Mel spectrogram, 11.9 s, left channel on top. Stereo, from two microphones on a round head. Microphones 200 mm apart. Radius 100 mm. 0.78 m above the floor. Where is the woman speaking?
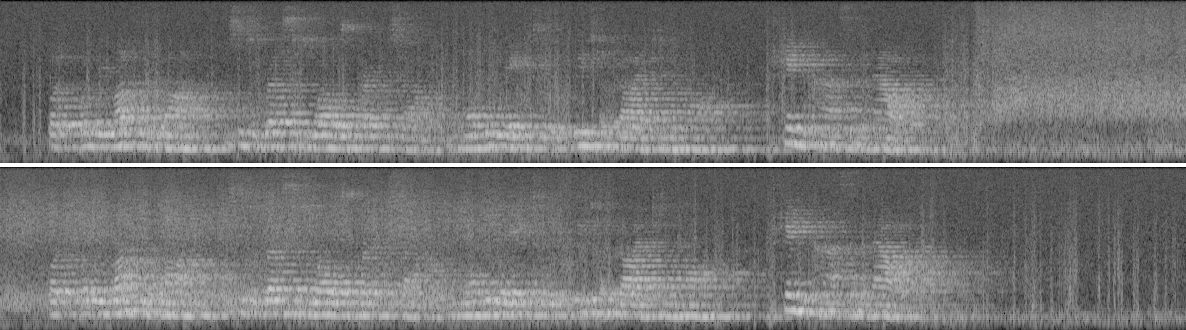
5° right (ahead or behind), 2.5 m.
